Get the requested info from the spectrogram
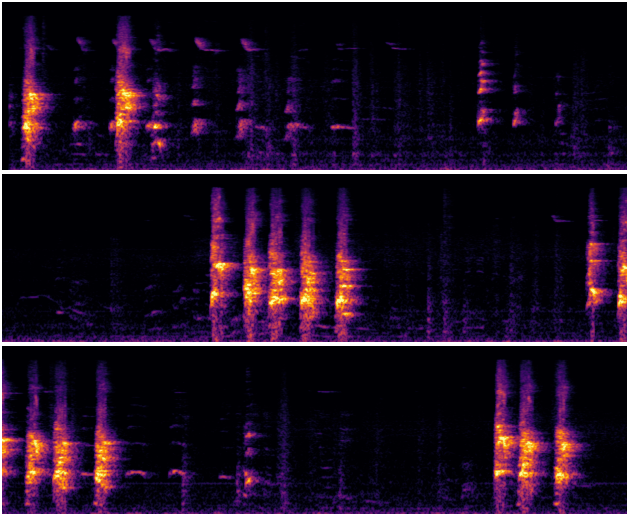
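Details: Dogs in a pet shop: sharp repeated barks in bursts of three to five, separated by quieter gaps with scattered yelps, a few seconds between bursts.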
